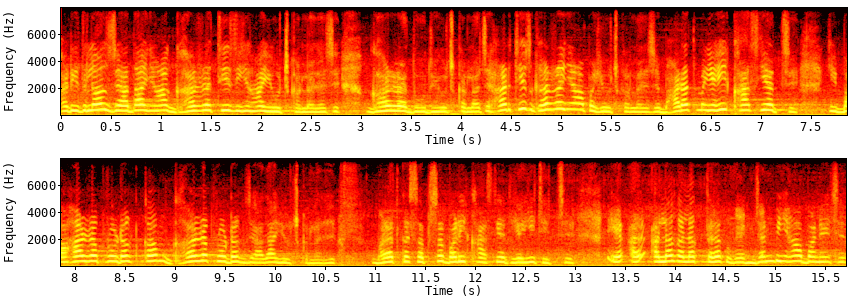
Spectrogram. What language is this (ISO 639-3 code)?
mai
